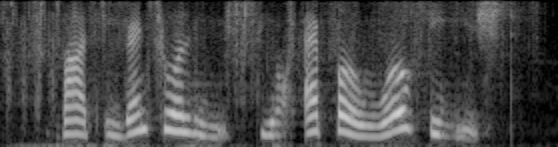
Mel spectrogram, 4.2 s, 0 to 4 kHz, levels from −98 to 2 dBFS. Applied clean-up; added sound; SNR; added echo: neural separator model SepFormer WHAM!.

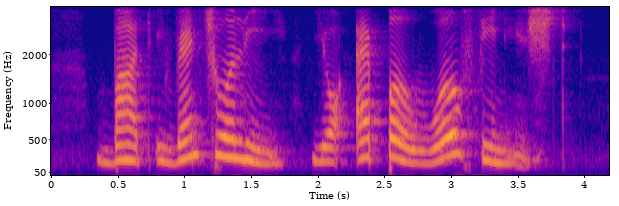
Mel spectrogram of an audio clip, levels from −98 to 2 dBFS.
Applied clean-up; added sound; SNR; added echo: none; none; none; none.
